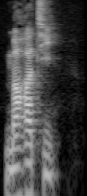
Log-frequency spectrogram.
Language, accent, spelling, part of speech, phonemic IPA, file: French, France, marathi, noun, /ma.ʁa.ti/, LL-Q150 (fra)-marathi.wav
- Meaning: alternative form of marathe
